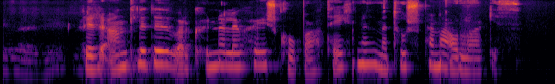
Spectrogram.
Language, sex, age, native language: Icelandic, female, 12, Icelandic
